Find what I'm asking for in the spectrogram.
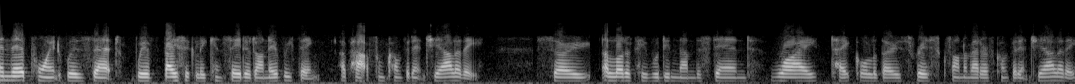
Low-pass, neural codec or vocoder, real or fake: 7.2 kHz; none; real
